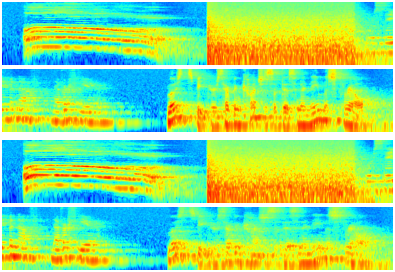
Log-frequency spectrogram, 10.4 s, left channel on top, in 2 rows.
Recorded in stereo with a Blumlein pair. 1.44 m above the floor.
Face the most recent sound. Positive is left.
turn(degrees=40)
